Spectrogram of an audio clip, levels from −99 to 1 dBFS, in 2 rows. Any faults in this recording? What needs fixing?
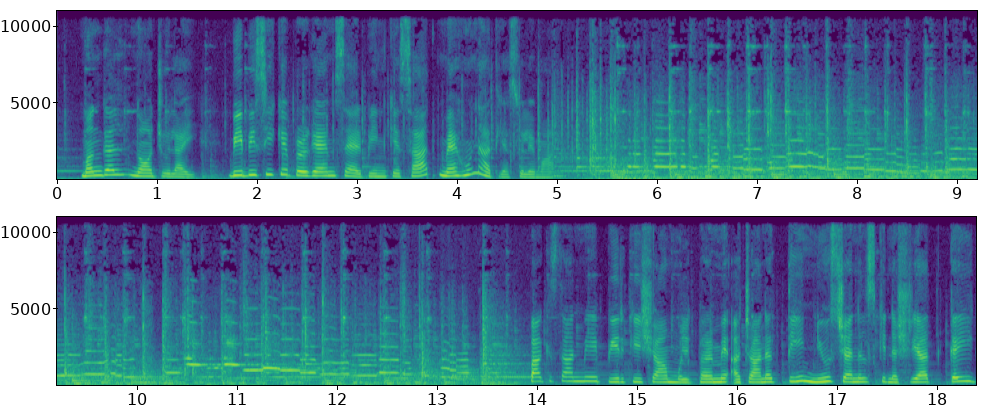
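No faults; nothing needs fixing.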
